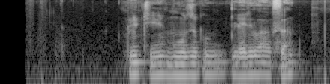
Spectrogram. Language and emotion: Russian, neutral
